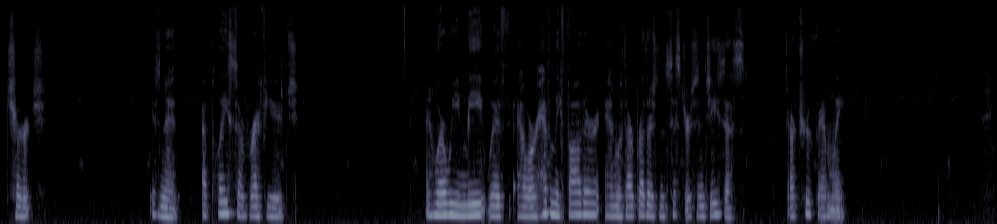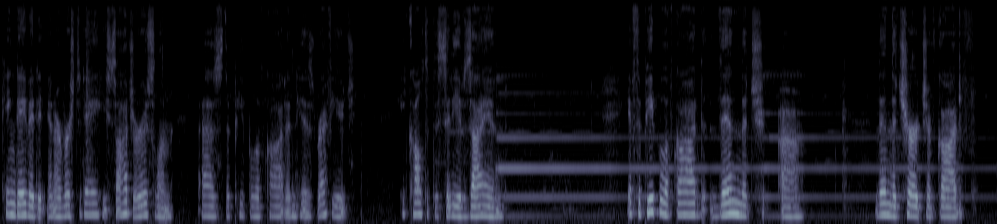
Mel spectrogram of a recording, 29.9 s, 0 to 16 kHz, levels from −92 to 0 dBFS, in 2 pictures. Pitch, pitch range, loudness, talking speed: 155 Hz, 155-175 Hz, -48 LUFS, 125 wpm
